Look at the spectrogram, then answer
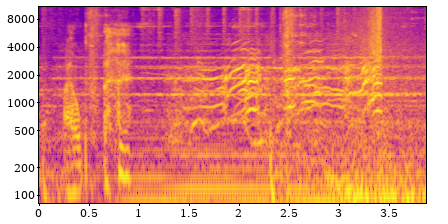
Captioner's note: dogs yelping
